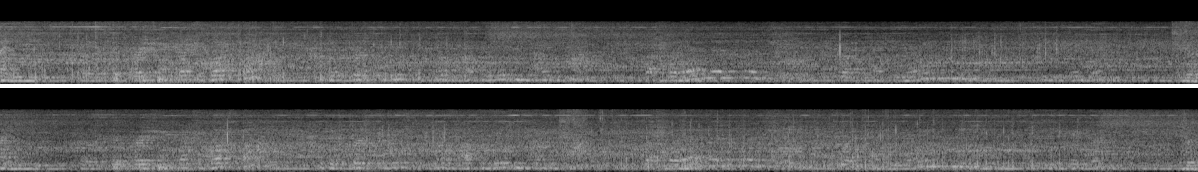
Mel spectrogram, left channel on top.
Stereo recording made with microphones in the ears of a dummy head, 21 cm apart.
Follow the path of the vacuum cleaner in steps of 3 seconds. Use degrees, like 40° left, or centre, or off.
20° left, 30° right, 40° right, 50° right.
